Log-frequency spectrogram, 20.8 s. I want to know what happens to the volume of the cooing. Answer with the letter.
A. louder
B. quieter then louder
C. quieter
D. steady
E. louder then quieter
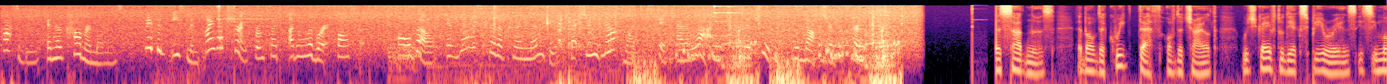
A.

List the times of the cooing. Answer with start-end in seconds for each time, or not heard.
5.8-13.6.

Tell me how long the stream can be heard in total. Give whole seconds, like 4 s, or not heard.
14 s.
